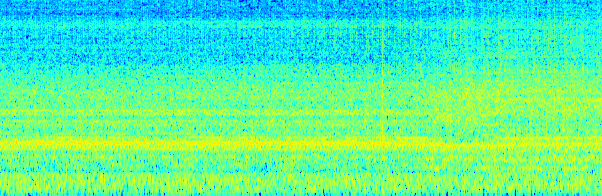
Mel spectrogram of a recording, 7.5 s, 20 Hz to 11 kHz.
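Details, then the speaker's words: 2007 Chevy Avalanche, 5.3L Vortec V8 with AFM, 124k miles, warm idle at normal operating temp in 30°F weather: a light, fast ticking over a steady hum, seemingly from the right bank. No codes or misfires, oil pressure at least 40; cause unknown. "his down definitely does diminish it sounds like it's coming more from the right side of the motor"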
